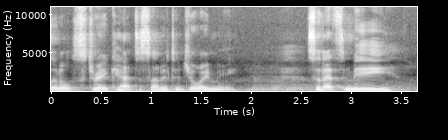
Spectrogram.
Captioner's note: audience laughing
